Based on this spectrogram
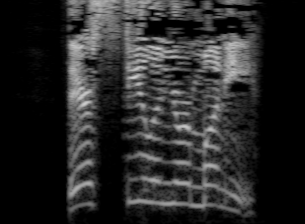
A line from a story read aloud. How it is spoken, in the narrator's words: yelled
